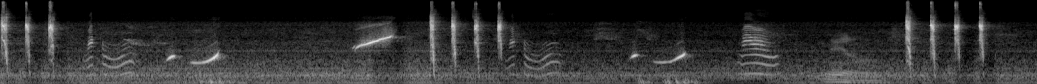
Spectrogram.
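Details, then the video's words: A pet Indian ringneck parakeet sings. Clusters of three or four sharp high chirps alternate with soft curling whistles and one long upward-sweeping whistle, with quiet gaps between. "Indian Ringneck Parrot Singing Whistling and Chirping Sound"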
